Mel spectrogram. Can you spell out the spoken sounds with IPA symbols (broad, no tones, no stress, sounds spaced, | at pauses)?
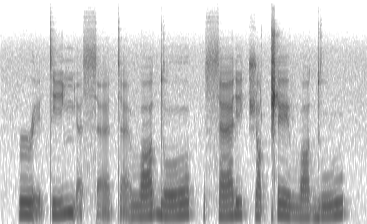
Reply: ɹ ḛ t i ɲ æ̰ s æ̰ t æ̰ v ɒ d o | s æ ɾ i t͡ʃ ɒ ǁ e v ɒ d u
